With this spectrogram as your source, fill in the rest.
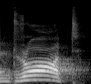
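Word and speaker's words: drought: আচ্ছা ড্রট, এই যে OUGHT, এটার উচ্চারণটা অট, কেমন উচ্চারণ হয়, অট। আচ্ছা তার সাথে ডিআর, ড্র, তার সাথে অট, ড্রট।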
